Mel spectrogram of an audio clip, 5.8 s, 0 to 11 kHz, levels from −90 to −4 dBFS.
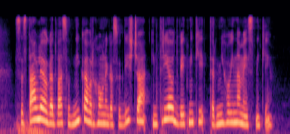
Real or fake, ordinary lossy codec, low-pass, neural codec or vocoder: real; none; 7.2 kHz; none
